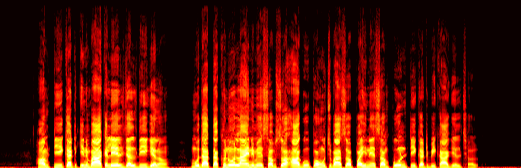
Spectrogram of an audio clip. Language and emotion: Maithili, sad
